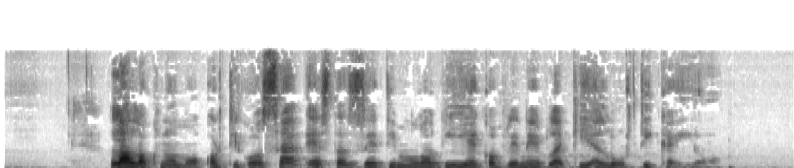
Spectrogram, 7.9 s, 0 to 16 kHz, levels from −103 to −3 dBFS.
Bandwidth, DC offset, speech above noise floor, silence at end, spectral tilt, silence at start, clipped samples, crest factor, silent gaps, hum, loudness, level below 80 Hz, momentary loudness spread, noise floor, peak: 11.5 kHz; under 0.1%; 43 dB; 0.6 s; -3.5 dB/octave; 1.1 s; under 0.1%; 24 dB; none; none; -24 LUFS; -60 dBFS; 18 LU; -67 dBFS; -2 dBFS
